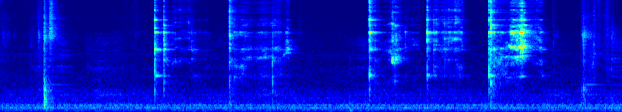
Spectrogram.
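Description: Utensils clink against a dish while shrimp are mixed in sauce, a handful of sharp scattered metallic taps and scrapes over a faint steady background hum.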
